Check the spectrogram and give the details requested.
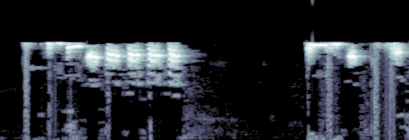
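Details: Song of a Mongolian lark from China: a fast series of clear, whistled, rolling notes repeated about five times per second, a pause, then another burst of chirping trills.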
